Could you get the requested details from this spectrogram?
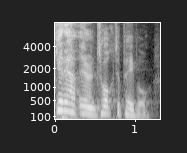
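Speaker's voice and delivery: put-on barking voice. Retelling how the company owner ordered them onto the floor: imitating someone barking an order. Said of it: "barks at me".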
